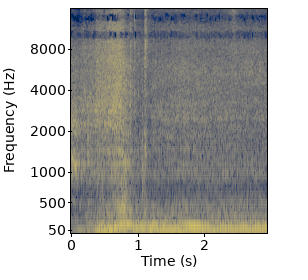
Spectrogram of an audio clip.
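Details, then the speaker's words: Ford station wagon 390 FE big-block V8 with new Pertronix ignition and new stainless Black Widow exhaust, heard inside closed cab with windows up at about 2500 RPM high idle; deep steady even rumble, very quiet, no cab drone: normal. "it's actually very [Music] quiet I'm talking a little bit below my normal speaking volume and I mean you hear that it's there but it's not that's 2500 RPM"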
